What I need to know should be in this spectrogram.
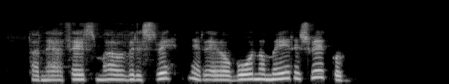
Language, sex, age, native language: Icelandic, female, 40-49, Icelandic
